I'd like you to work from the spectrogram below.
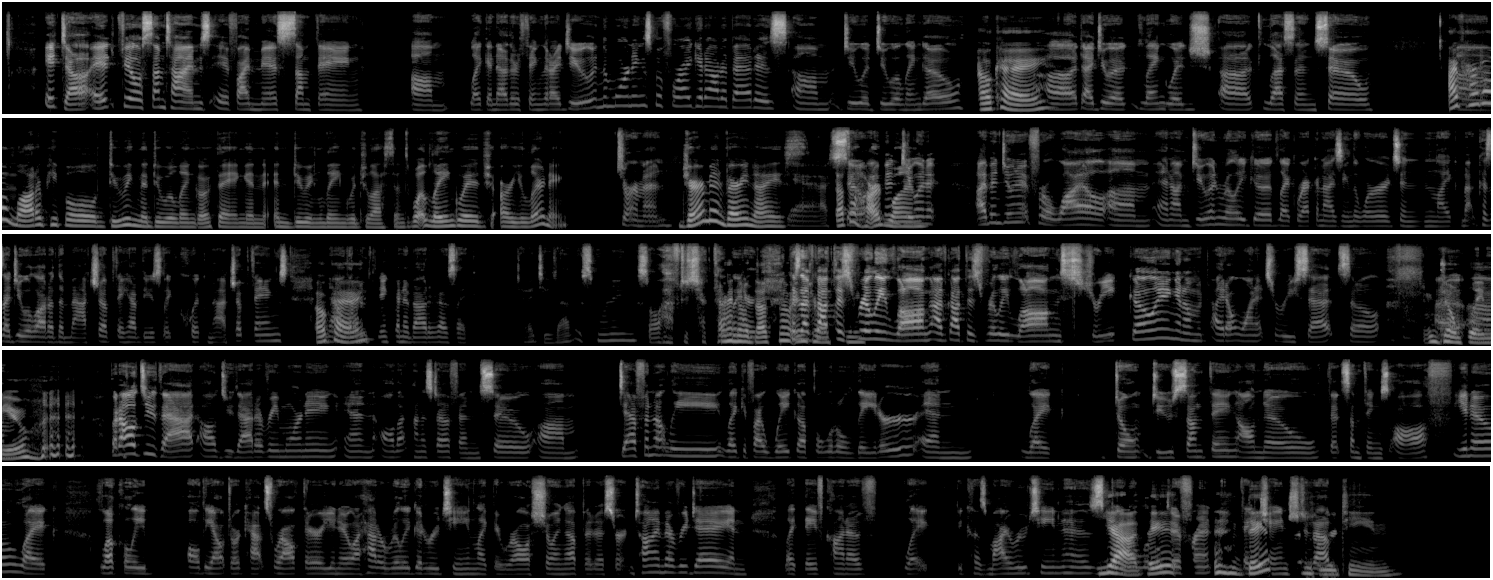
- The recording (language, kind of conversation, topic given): English, unstructured, Which small morning rituals help you feel better—calmer, happier, or more energized—and what’s the story behind them?
- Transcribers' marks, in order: tapping; laughing while speaking: "I'll have"; laugh; chuckle; other background noise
